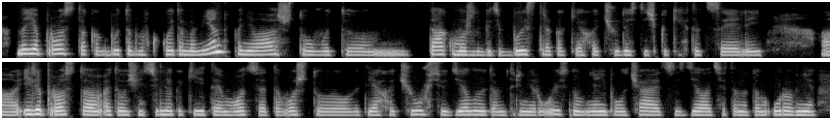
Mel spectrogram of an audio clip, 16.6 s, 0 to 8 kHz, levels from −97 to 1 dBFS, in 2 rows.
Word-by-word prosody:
Но 230 - +6
я 240 0 +7
просто 235 -1 -1
как 190 -2 -8
будто 205 +2 -1
бы 195 0 -5
в - - -19
какой-то 200 0 -1
момент 230 - +5
поняла, 200 +1 +1
что 195 -2 -6
вот, 185 0 -5
эм, 175 - -5 0.2
так 210 0 0
может 190 -2 +1
быть 175 -1 -6
быстро, 195 +2 +2
как 180 -1 -8
я - - -3
хочу 180 +1 -7
достичь 185 0 -5
каких-то 185 0 -10
целей. 175 +1 -3 0.6
А, 170 0 -1
или 215 +1 +8
просто 195 -2 +3
это 195 -1 0
очень 185 0 -2
сильные 195 +3 +2
какие-то 190 0 -1
эмоции 180 +2 0
от 175 - -13
того, 185 +2 -2
что 175 -2 -4
вот 175 +1 -7
я 180 0 +1
хочу, 190 +2 -3
всё 185 -1 -4
делаю, 190 +2 +3
там, 175 -1 -4
тренируюсь, 180 +2 -1
но 185 - +3
у 175 - 0
меня 180 +1 +4
не 180 - +5
получается 180 0 -3
сделать 175 0 0
это 175 - -7
на 175 - +1
том 175 0 -2
уровне, 185 -2 +4
185 Hz, 185 wpm, -23 LUFS, 180-195 Hz, 0.6 s, или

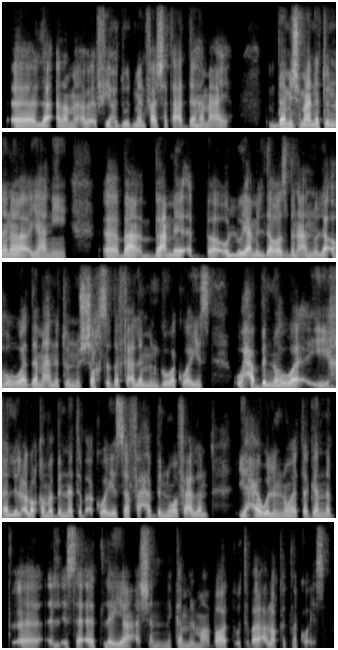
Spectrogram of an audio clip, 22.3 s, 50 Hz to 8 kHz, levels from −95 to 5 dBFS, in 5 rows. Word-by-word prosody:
آآ 110 -1 +5
لأ، 115 - +2
أنا 110 -1 +1
ما 105 0 -2
في 135 - -3
حدود 130 +1 -6
ما 115 - -2
ينفعش 120 +2 0
أتعدّاها 100 +4 -1
معاه. 90 -1 -2 0.6
ده 155 +7 +6
مش 170 -2 +3
معناته 150 +5 +4
إن 140 -2 -2
أنا 145 -1 +4
يعني 95 -1 -3 0.5
آآ 100 0 +4
باع 135 +6 +6
باعم 135 - +4 0.5
باقول 130 +6 0
له 135 -1 +2
يعمل 130 -2 +2
ده 125 - +4
غصبٍ 120 -4 0
عنّه، 110 -1 -1
لأ - - +1
هو 150 +2 +1
ده 150 +3 +1
معناته 140 -2 -3
إنّه 120 -3 -7
الشخص 160 +6 0
ده 140 +1 -1
فعلًا 145 +1 0
من 120 -4 -7
جوّاه 115 +4 0
كويّس 150 - -3 0.3
وحَب 145 - +3
إنّه 130 -2 +4
هو 135 0 +4 0.2
يخلّي 135 +3 -1
العلاقة 130 0 +1
ما 110 - -1
بيننا 115 0 -2
تبقى - - -7
كويّسة، 135 +7 -2
فحَب 140 -5 -4
إنّه 120 +1 -3
هو 125 - +1
فعلًا 120 +1 0 0.4
يحاول 120 +1 +2
إن 105 0 -6
هو 115 +1 0
يتجنَّب 105 -1 -3 0.3
آآ 95 -1 -3
الإساءات 105 +2 -4
ليّا 110 +2 -2
عشان - - -5
نكمّل 100 -2 -10
مع 95 -1 -7
بعض 115 +2 +1
وتبقى 390 - -3
علاقتنا - - -6
كويسة. - - -12
120 Hz, 170 wpm, -26 LUFS, 105-140 Hz, 0.6 s, ده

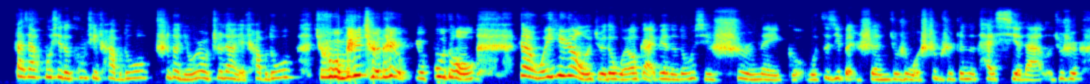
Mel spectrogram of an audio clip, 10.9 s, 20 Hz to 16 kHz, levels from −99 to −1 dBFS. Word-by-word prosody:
大 355 -3 +1
家 325 -1 -1
呼 325 +1 -2
吸 325 - -2
的 270 - +1
空 285 +3 -11
气 280 -2 -7
差 275 +1 -6
不 225 - -11
多， 285 +3 -7
吃 300 - -6
的 300 - -2
牛 220 -2 -2
肉 290 0 -2
质 275 +3 -8
量 270 -4 -2
也 - - -6
差 265 - -8
不 230 - -8
多， 305 +4 -6 0.2
就 320 - 0
是 345 - +8
我 330 - +9
没 300 +5 +7
觉 350 -8 +5
得 320 - +4
有 395 +6 +5
有 265 -1 -3
不 350 -1 +4
同。 270 -7 +3 0.4
但 360 -7 +4
唯 290 +4 +1
一 360 - +6
让 385 -8 +4
我 230 - +2
觉 235 0 +1
得 245 +1 +5
我 225 -1 -1
要 245 +1 -1
改 255 - -4
变 255 -1 -1
的 225 - -4
东 235 +4 -4
西 255 -4 -9
是 250 +3 -3
那 215 -3 -5
个 205 +1 -14
我 215 - -4
自 280 +4 -9
己 275 - -4
本 215 - -4
身， 220 +1 -4
就 235 - -6
是 240 - -5
我 210 - -6
是 275 - -4
不 230 - -12
是 235 +1 -8
真 245 +2 -5
的 235 - -6
太 245 -1 -6
懈 240 +1 -3
怠 205 -1 -5
了， - - -19
就 245 - -11
是 255 -2 -3
265 Hz, 365 characters per minute, -18 LUFS, 235-300 Hz, 0.4 s, 我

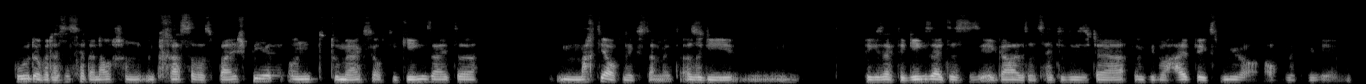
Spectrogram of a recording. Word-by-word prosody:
Gut, 130 +1 +3
aber 110 -3 +3
das 105 -2 -2
ist 125 - -9
ja - - 0
dann 115 0 0
auch 120 +1 -1
schon 115 -1 -3
'n 115 - -2
krasseres 120 -2 -1
Beispiel 125 +4 0
und 120 -1 0
du 115 - 0
merkst 115 0 +3
ja - - 0
auch, 110 - -9
die 110 - -10
Gegenseite 115 0 +1 0.8
macht 115 +1 +1
ja - - +7
auch 110 - 0
nix 105 -2 -5
damit. - - -6
Also, 115 -1 +3
die 105 0 +2
hm, - - -11 0.6
wie 115 - +2
gesagt, 115 0 +2
die 105 - +3
Gegenseite 120 +1 +5
ist 110 - -4
es 110 - -9
egal, 110 0 +1
sonst 100 -1 -7
hätte 110 +1 -5
die 110 0 0
sich 110 -1 -7
da 110 - -1
ja 110 +1 -1
irgendwie 115 -1 -4
nur 110 -2 -5
halbwegs 115 -2 +1
Mühe 115 -1 -1 0.2
auch - - -10
mit 105 -1 -12
gegeben. 105 +1 -12
115 Hz, 200 wpm, -25 LUFS, 110-120 Hz, 0.8 s, ja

